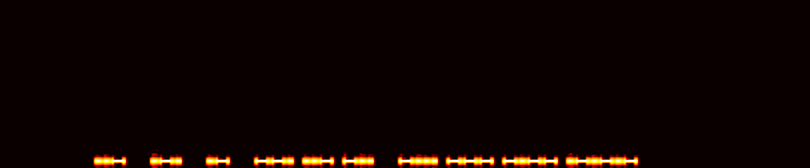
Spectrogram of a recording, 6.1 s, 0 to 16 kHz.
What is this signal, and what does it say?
Morse code, heard as a keyed tone, about 40 wpm, 700 Hz. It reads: U R A GUD BOY.
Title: Sentences from Top 200 Words and Abbreviations 40wpm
